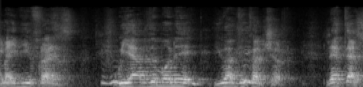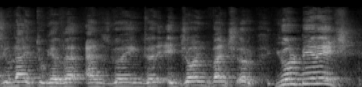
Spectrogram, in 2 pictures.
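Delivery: mock oratory in Arabic-accented English, loud and high; hammed-up Arabic-accented speech, rising at the end. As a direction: address a hall with a put-on Arabic accent. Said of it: "j'aurais fait un discours à la Chambre de commerce".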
